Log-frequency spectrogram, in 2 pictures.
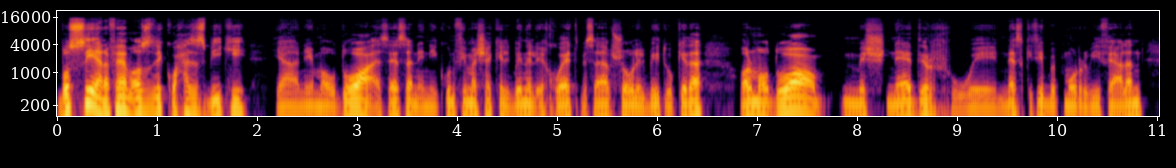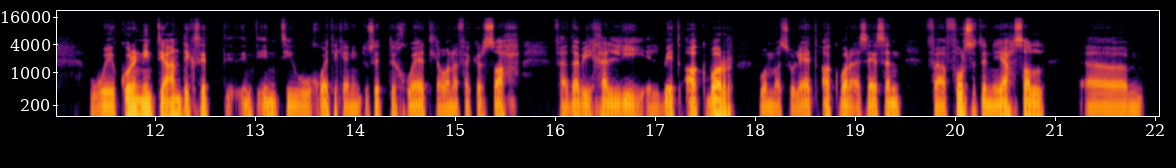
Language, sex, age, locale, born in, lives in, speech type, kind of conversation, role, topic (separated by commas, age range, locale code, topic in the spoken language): Arabic, male, 25-29, ar-EG, Egypt, Egypt, conversation, advice, advisor, توتر بين الأشقاء بسبب مسؤوليات المنزل المشتركة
